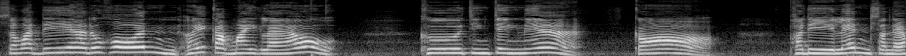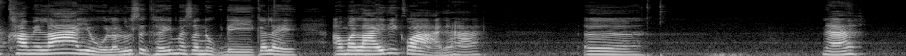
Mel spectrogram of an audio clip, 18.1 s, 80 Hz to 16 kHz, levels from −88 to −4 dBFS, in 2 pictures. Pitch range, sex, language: 205-270 Hz, female, Thai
